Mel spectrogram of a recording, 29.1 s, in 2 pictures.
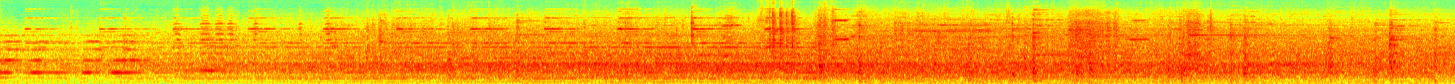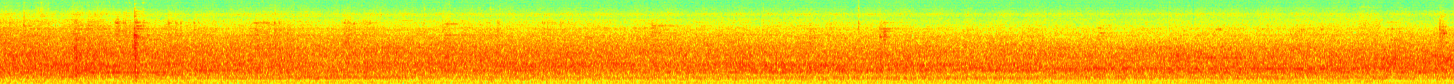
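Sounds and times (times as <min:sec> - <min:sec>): train rolling rumble: 0:00.0 - 0:29.0
train wheels clicking over rail joints: 0:01.8 - 0:20.2, 0:25.4 - 0:29.0
high wheel squeaks: 0:06.3 - 0:12.1.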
